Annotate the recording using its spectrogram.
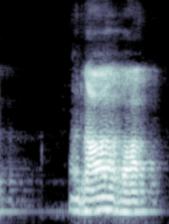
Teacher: மேலண்ணத்தினுடைய முன்பகுதி உரசும் பொழுது ரா இதை இடையின ரகரம் அப்படின்னு சொல்றோம்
